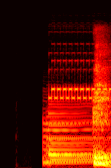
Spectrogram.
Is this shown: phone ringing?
yes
